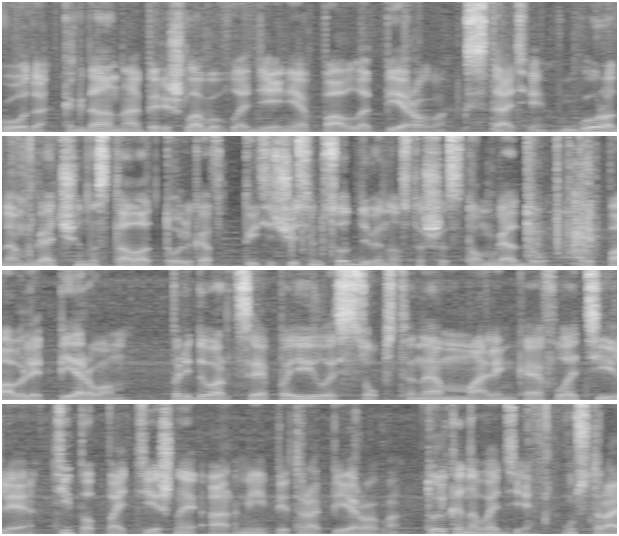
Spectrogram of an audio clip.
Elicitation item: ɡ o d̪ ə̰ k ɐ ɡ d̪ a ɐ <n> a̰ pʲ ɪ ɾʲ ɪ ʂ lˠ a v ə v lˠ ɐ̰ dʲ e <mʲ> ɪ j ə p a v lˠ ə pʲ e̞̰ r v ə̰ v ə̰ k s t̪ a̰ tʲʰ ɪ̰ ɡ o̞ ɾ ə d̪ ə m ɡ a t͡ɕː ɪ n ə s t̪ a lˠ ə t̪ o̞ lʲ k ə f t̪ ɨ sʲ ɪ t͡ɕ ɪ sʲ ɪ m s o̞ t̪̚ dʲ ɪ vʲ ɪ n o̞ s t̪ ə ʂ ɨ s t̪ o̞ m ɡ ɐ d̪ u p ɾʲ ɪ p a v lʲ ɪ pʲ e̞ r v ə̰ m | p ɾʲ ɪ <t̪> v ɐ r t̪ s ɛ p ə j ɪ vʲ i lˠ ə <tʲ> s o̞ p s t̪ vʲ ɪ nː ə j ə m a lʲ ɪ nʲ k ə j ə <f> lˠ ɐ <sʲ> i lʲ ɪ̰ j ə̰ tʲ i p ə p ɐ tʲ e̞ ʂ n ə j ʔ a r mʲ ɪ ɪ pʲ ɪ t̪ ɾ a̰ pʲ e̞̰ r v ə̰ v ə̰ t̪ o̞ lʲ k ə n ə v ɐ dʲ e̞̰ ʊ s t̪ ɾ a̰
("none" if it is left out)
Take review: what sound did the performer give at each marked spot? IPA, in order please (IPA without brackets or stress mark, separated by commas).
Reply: n, nʲ, d̪, sʲ, f, tʲ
